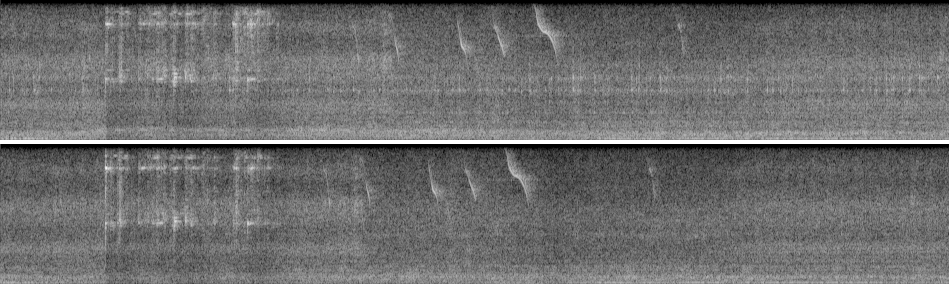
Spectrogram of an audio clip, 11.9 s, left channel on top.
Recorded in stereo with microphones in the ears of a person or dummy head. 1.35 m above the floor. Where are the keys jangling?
35° right (ahead or behind), 0.7 m; by 3.5 s 50° left (ahead or behind), 1.1 m.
